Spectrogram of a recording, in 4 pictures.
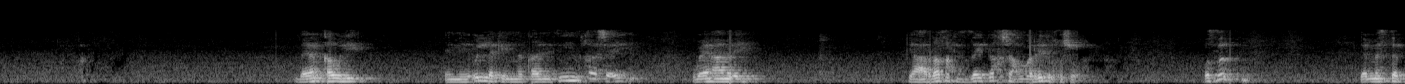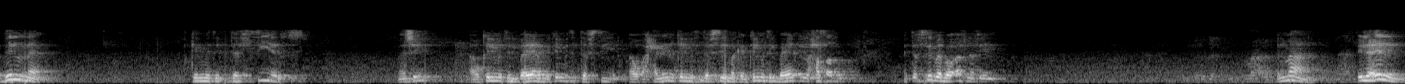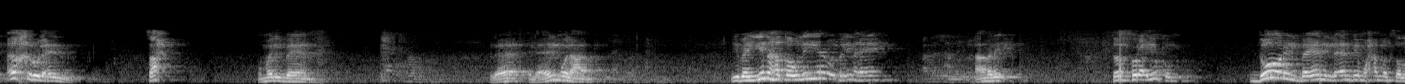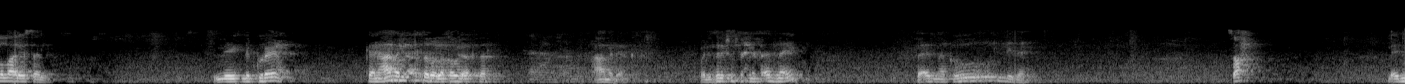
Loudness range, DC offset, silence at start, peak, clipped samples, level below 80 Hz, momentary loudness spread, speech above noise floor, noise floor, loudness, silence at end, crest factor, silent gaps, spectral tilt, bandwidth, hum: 10 LU; under 0.1%; 0.45 s; 0 dBFS; under 0.1%; -58 dBFS; 24 LU; 33 dB; -50 dBFS; -18 LUFS; 0 s; 20 dB; none; -10 dB/octave; 5.2 kHz; none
